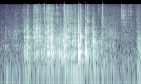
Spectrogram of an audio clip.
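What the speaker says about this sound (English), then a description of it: "I'll whisk them to death." Eggs whisked in a bowl with quick, uneven clinks and scrapes of a whisk, faint and close, with no talk.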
